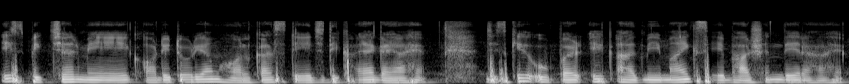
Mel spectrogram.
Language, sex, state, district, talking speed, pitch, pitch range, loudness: Hindi, male, Assam, Kamrup Metropolitan, 150 wpm, 105 Hz, 100-115 Hz, -16 LUFS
